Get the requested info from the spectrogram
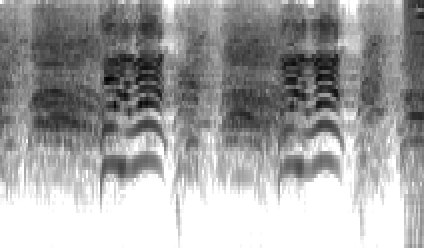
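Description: A group of kids shouting together in unison, two long drawn-out shouts about two seconds apart, with mixed crowd voices between them.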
